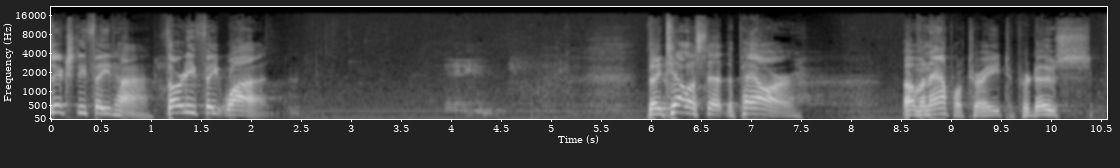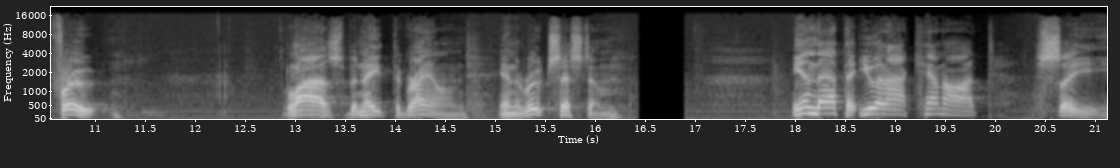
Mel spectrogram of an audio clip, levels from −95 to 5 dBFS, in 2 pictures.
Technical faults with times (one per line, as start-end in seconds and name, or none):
16.44-16.91 rebuffering stall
